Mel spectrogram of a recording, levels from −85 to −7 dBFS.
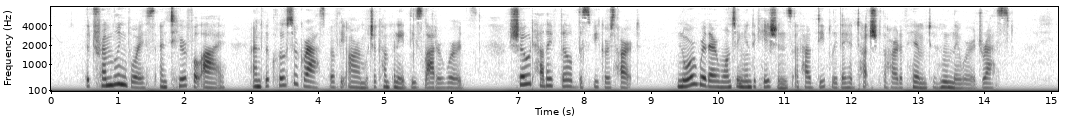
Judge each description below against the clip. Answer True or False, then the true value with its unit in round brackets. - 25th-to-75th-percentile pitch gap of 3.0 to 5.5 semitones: True (4.1 semitones)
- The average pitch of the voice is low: False (195 Hz)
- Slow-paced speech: False (180 wpm)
